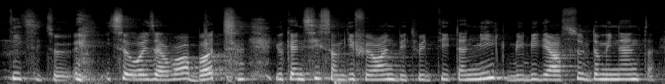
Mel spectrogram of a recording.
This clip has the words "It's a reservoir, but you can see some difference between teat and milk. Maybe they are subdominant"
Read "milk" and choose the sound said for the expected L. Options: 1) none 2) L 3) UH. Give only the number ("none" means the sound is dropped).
1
